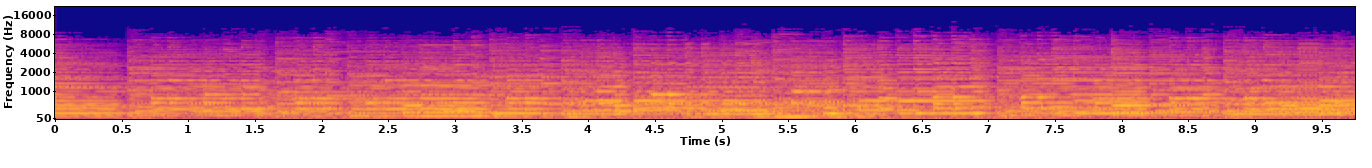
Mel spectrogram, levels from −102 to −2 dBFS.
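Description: From 9.36 to 9.49 s, a Bluetooth stutter: lost packets made the receiver replay its last short slice as a buzz, not silence, then the sound jumps ahead.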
